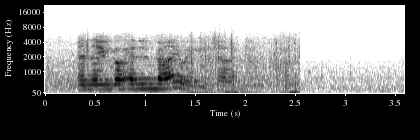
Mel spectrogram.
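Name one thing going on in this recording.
A woman speaks clearly to a room.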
